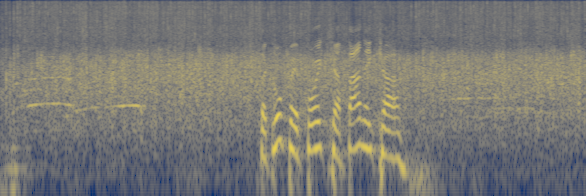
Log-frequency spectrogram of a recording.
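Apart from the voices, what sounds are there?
audience clapping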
